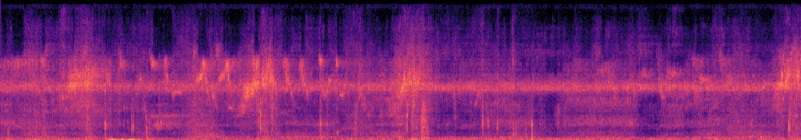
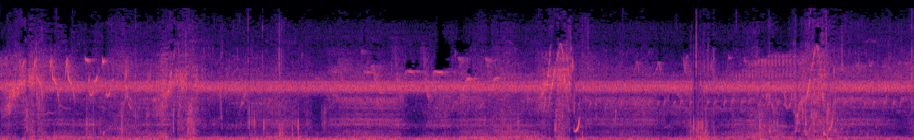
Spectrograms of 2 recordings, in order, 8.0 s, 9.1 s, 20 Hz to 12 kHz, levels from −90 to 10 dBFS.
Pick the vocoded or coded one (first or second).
first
